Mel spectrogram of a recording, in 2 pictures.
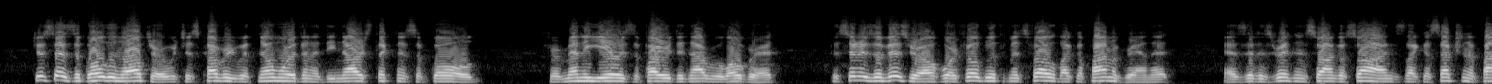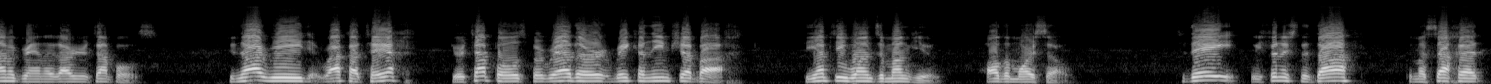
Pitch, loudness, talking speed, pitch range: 150 Hz, -16 LUFS, 165 wpm, 135-160 Hz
